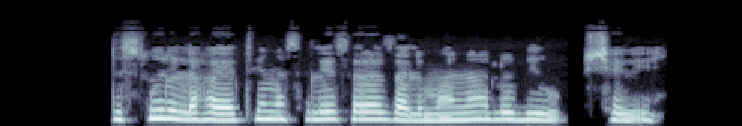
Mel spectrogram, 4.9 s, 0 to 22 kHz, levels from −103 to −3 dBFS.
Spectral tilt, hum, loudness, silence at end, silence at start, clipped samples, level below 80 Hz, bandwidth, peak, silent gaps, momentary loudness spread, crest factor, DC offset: -6.5 dB/octave; none; -16 LUFS; 0.55 s; 0.75 s; under 0.1%; -66 dBFS; 7.8 kHz; -2 dBFS; 3.79-3.89 s; 10 LU; 14 dB; under 0.1%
